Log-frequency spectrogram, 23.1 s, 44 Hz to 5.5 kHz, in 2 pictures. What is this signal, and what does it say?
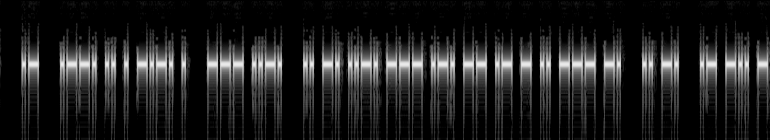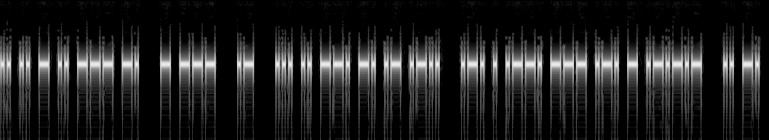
Morse code, heard as a keyed tone, about 25 wpm, 600 Hz. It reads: A PIECE OF INFORMATION IN ADDITION TO A SIGNAL REPORT. IN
